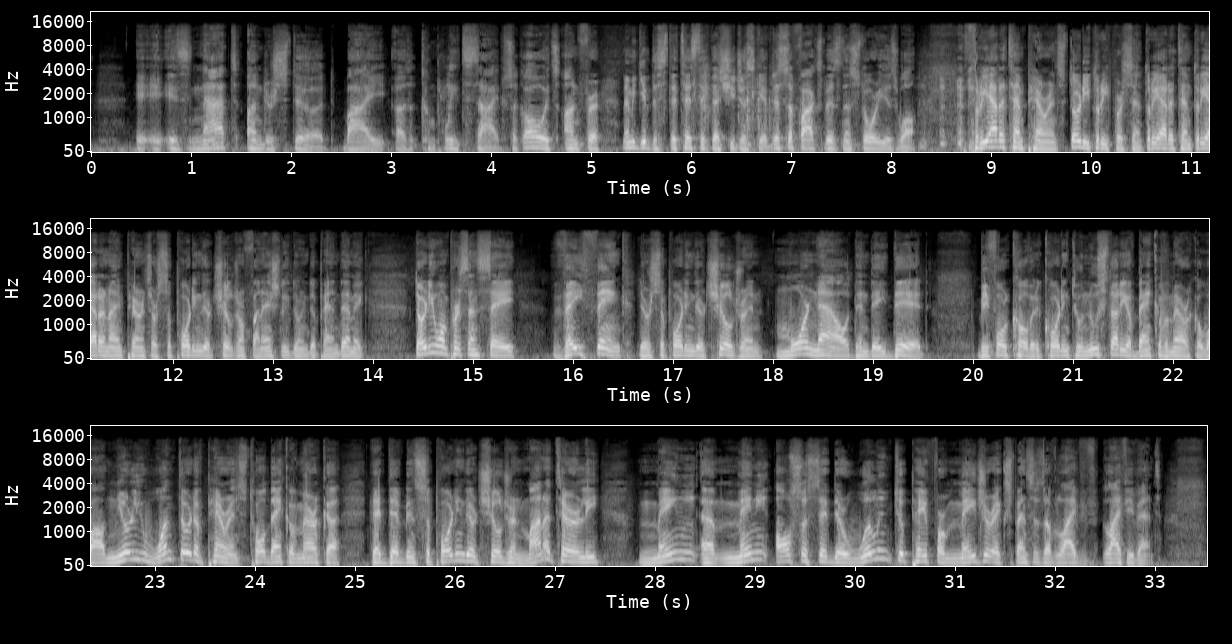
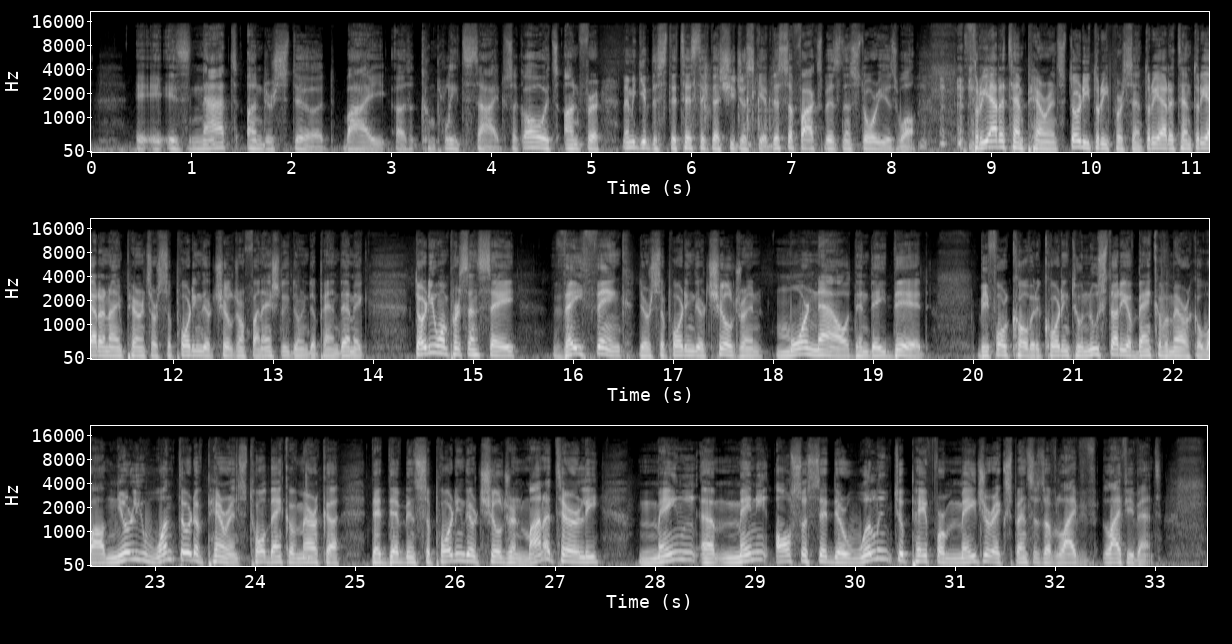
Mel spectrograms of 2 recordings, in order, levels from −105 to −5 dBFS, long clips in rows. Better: second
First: garbled, watery; slightly; nothing above 14.5 kHz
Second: none

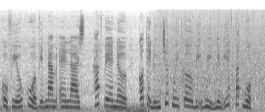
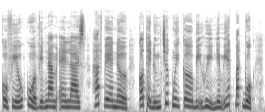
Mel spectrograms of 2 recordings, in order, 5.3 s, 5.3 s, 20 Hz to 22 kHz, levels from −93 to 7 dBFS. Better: second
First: rain or running water; noticeable; throughout; 15 dB below the speech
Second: none

